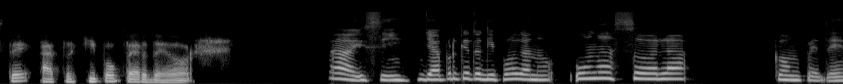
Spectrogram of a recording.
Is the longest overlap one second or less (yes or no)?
yes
